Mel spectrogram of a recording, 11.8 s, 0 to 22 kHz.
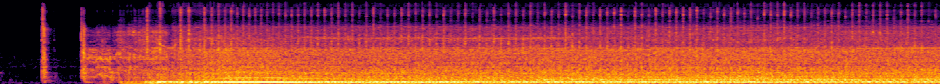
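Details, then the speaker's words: Supercharged 1991 Ford Mustang 5.0 302 with methanol kit disconnected: starts, then lumpy idle with an uneven pulse about three per second and a puffing note; suspected misfire plus exhaust leak, not confirmed. "this sounds like a a misfire at an exhaust leak God so honestly man it sounds like a misfire in an exhaust leak you might not have much wrong with it"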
